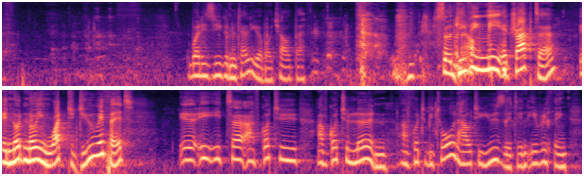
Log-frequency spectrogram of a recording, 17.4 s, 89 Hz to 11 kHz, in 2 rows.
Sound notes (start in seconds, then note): 0.7 laugh; 4.6 laugh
